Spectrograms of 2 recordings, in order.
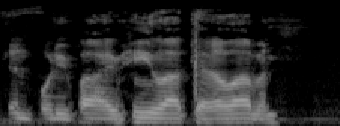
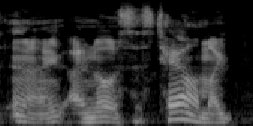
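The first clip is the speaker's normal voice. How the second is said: usual speaking voice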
